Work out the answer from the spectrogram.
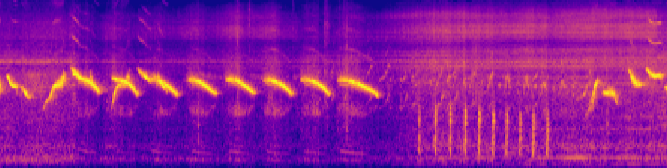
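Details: A tame caged hwamei sings a series of clear, loud downslurred whistles repeated about twice a second, followed by a rapid burst of dry clicking taps and a few softer whistles over a low hum.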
